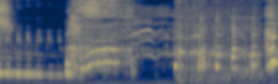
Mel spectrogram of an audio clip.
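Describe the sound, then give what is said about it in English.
A person imitates the snoring of a character named Isolde with their voice, a rough mix of throaty groans, a whistly breath in the middle and a raspy, sputtering snort to finish, with no other talking. “Have we established whether or not Isolde snores?”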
